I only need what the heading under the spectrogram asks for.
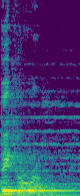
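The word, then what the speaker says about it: bikkurim: And one of the words that stuck out to me was a word that is pronounced in Hebrew called bikurim.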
